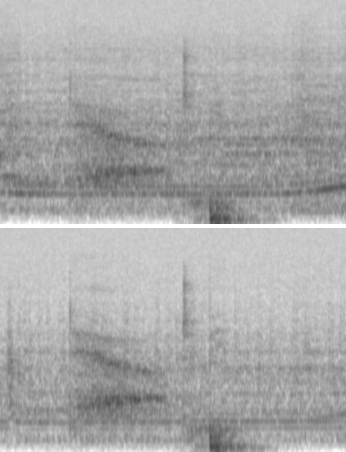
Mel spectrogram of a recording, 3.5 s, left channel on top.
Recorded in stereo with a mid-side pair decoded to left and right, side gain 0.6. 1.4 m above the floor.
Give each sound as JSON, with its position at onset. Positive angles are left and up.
{"t": 0.7, "sound": "whispering", "azimuth_deg": -10, "distance_m": 0.7}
